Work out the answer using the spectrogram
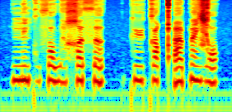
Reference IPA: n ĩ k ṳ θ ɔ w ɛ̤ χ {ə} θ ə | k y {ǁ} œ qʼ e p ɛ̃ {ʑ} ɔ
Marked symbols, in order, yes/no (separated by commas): yes, no, yes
